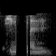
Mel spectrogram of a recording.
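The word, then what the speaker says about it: Heumann: But her plegic in childhood, Ms. Hoyman, pronounced human,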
